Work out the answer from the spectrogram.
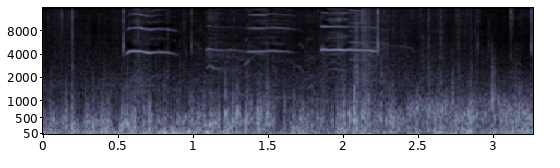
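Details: A seagull on a sandy beach by the sea, near people, gives drawn-out, high, level squealing notes, three in a row about half a second each, over constant heavy surf noise.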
